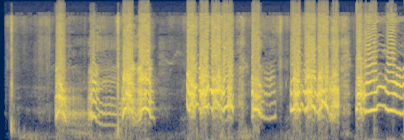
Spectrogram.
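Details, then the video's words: Angry, aggressive dogs barking in bursts, sharp broadband barks mixed with wavering, whining yelps that rise and fall, short pauses between volleys. "ANGRY Dogs Barking Sound Effects (Aggressive Dogs Barking)"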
